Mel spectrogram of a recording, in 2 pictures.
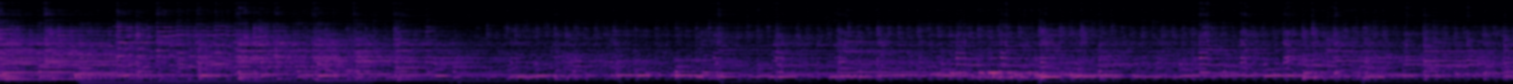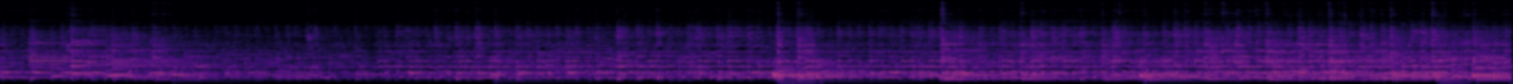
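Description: Live bluegrass band playing an instrumental passage on acoustic guitar, mandolin, banjo and upright bass.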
